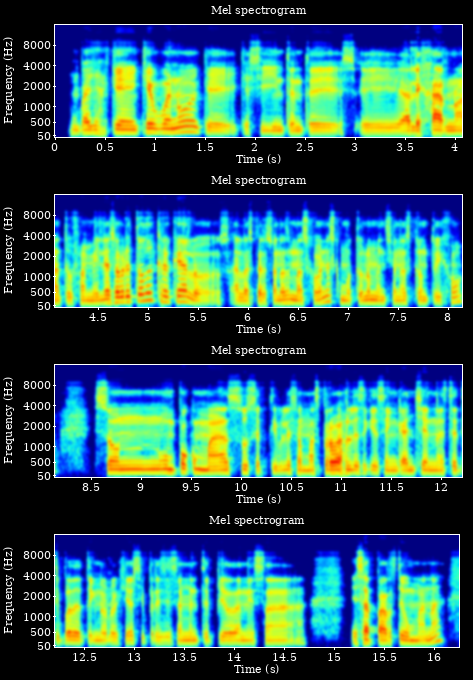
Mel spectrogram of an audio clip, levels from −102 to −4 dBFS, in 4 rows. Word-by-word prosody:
Vaya, 125 Hz, -1 st, -1 dB
qué 130 Hz, -2 st, +5 dB
qué 150 Hz, -, +6 dB
bueno 160 Hz, +5 st, +3 dB
que 110 Hz, -2 st, -3 dB
que -, -, -11 dB
sí 115 Hz, -1 st, -6 dB
intentes, 110 Hz, -1 st, -3 dB
eh, 110 Hz, 0 st, -4 dB
alejar, 115 Hz, +2 st, +5 dB
¿no?, 115 Hz, 0 st, +1 dB
a -, -, -2 dB
tu 115 Hz, -, -6 dB
familia. 115 Hz, +4 st, 0 dB
Sobre 170 Hz, +4 st, +5 dB
todo, 215 Hz, +6 st, +2 dB
creo 185 Hz, -5 st, 0 dB
que 185 Hz, +1 st, +4 dB
a -, -, +8 dB
los 115 Hz, -10 st, -4 dB
a -, -, -4 dB
las 110 Hz, -1 st, -3 dB
personas 120 Hz, +3 st, -2 dB
más 115 Hz, -3 st, -2 dB
jóvenes, 190 Hz, +2 st, -2 dB
como 115 Hz, -1 st, -6 dB
tú -, -, -5 dB
lo 125 Hz, -, 0 dB
mencionas 120 Hz, 0 st, -4 dB
con 115 Hz, -2 st, -7 dB
tu 115 Hz, -, -5 dB
hijo, 115 Hz, -, -6 dB, 0.4 s
son 135 Hz, 0 st, +1 dB, 0.4 s
un 135 Hz, -2 st, +2 dB
poco 150 Hz, -2 st, +1 dB
más 125 Hz, -1 st, +3 dB
susceptibles. 130 Hz, -1 st, -4 dB
o -, -, 0 dB
más 120 Hz, +2 st, -4 dB
probables, 125 Hz, 0 st, +6 dB
que 125 Hz, -1 st, -2 dB
se 120 Hz, -, -4 dB
enganchen 115 Hz, +1 st, -1 dB
a -, -, -1 dB
este 115 Hz, +2 st, -3 dB
tipo 120 Hz, +1 st, -2 dB
de 120 Hz, -1 st, 0 dB
tecnologías, 115 Hz, +2 st, -4 dB
y -, -, -13 dB
precisamente 115 Hz, 0 st, -6 dB
pierdan 120 Hz, 0 st, -2 dB
esa 115 Hz, 0 st, -4 dB, 0.4 s
esa -, -, +3 dB
parte 120 Hz, +2 st, +2 dB
humana. 120 Hz, -, -2 dB
120 Hz, 205 wpm, -25 LUFS, 115-130 Hz, 0.4 s, a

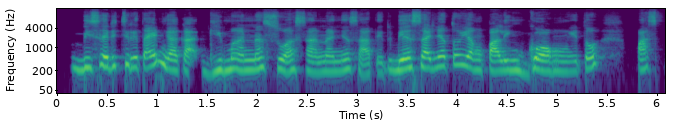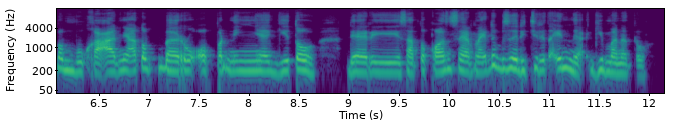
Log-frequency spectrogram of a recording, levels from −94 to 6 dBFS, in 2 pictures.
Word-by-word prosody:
Bisa 245 Hz, +4 st, +4 dB
diceritain 265 Hz, +2 st, +1 dB
nggak 215 Hz, -6 st, +3 dB
Kak, -, -, +2 dB
gimana 210 Hz, +4 st, 0 dB
suasananya 195 Hz, -3 st, -1 dB
saat 225 Hz, -5 st, -4 dB
itu? 175 Hz, -, -13 dB
Biasanya 245 Hz, +4 st, +5 dB
tuh 305 Hz, -, +1 dB
yang 245 Hz, -8 st, +2 dB
paling 205 Hz, +1 st, +3 dB
gong 195 Hz, +1 st, +4 dB
itu, 235 Hz, +7 st, 0 dB, 0.4 s
pas -, -, 0 dB
pembukaannya 195 Hz, -3 st, 0 dB
atau 230 Hz, +3 st, -2 dB
baru 205 Hz, -5 st, 0 dB
opening-nya 195 Hz, 0 st, -4 dB
gitu 200 Hz, -1 st, -1 dB, 0.3 s
dari 180 Hz, -1 st, -2 dB
satu 175 Hz, +3 st, -4 dB
konser. 190 Hz, +2 st, 0 dB
Nah 180 Hz, -, -1 dB
itu 285 Hz, +8 st, -4 dB
bisa 230 Hz, 0 st, +1 dB
diceritain 220 Hz, +2 st, -4 dB
nggak 200 Hz, -8 st, -4 dB
gimana 175 Hz, -6 st, -3 dB
tuh? 140 Hz, -3 st, -14 dB
205 Hz, 150 wpm, -24 LUFS, 190-235 Hz, 0.4 s, Biasanya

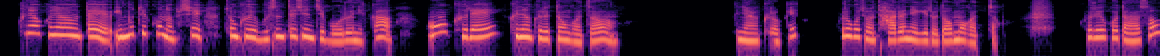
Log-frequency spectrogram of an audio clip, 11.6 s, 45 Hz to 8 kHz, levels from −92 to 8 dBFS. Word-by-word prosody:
그냥, 380 Hz, -1 st, -1 dB
그냥 315 Hz, -3 st, +3 dB
네. 265 Hz, -7 st, +4 dB
이모티콘 320 Hz, +4 st, +3 dB
없이 250 Hz, +6 st, -1 dB, 0.2 s
전 290 Hz, -2 st, +3 dB
그게 265 Hz, -1 st, +2 dB
무슨 235 Hz, +6 st, +1 dB
뜻인지 270 Hz, -5 st, +1 dB
모르니까 195 Hz, +7 st, -1 dB, 0.3 s
"어 360 Hz, +5 st, +3 dB
그래." 265 Hz, +5 st, +2 dB
그냥 265 Hz, -2 st, +5 dB
그랬던 220 Hz, -3 st, -1 dB
거죠. 185 Hz, +2 st, -3 dB, 1.2 s
그냥 190 Hz, -3 st, -1 dB
그렇게. 195 Hz, +9 st, -5 dB, 0.4 s
그러고 285 Hz, -2 st, +2 dB
전 210 Hz, -5 st, -2 dB
다른 210 Hz, +3 st, +1 dB
얘기로 190 Hz, -3 st, -1 dB
넘어갔죠. 180 Hz, -3 st, -2 dB, 0.8 s
그러고 255 Hz, -1 st, -1 dB
나서 200 Hz, -, -1 dB
250 Hz, 290 characters per minute, -20 LUFS, 195-280 Hz, 1.2 s, 그냥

